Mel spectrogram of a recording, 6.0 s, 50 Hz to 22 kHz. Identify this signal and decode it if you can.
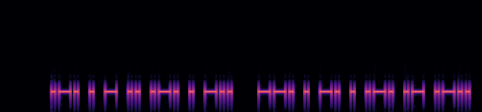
Morse code, heard as a keyed tone, about 25 wpm, 700 Hz. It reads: RETIRED GENERAL
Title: Practice QSO - Exchange 3 - More Info - 25wpm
